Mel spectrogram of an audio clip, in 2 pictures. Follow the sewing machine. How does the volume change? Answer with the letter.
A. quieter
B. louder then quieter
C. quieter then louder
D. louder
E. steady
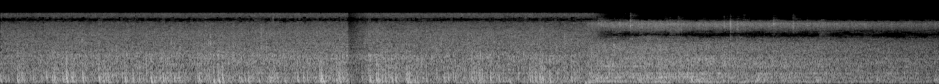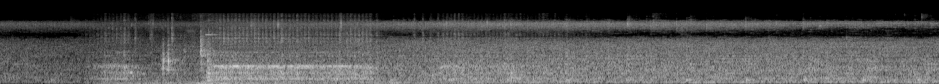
B.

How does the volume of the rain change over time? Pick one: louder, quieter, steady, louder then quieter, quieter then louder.
quieter then louder.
